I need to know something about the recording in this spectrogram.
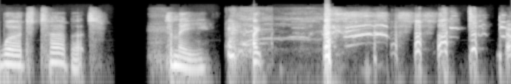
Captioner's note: laughter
